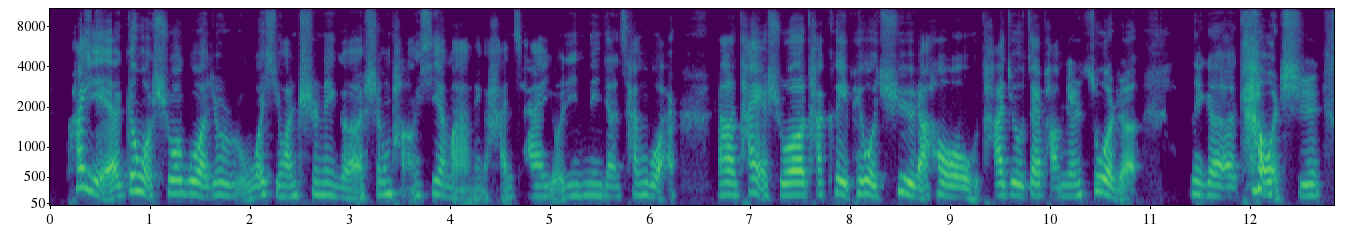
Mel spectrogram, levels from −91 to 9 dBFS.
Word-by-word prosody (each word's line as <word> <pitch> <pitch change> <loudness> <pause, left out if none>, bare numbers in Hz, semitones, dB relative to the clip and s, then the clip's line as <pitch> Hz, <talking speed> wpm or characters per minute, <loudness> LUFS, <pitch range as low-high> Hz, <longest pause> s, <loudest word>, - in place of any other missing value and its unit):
他 320 - +2
也 235 - +2
跟 265 +5 +3
我 - - +2
说 225 -1 +1
过 215 -5 +3
就 200 +3 -4
是 190 - -3
我 175 +1 -4
喜 210 -3 -7
欢 180 +2 -2
吃 210 0 -5
那 200 -2 -4
个 155 -3 -2
生 215 0 -4
螃 215 - -8
蟹 200 +1 -4
嘛， - - -6
那 - - -13
个 - - -15
韩 - - -10
餐 175 +1 -4
有 - - -7
一 180 +5 -8
那 190 0 -7
家 175 -2 -6
餐 200 +3 -6
馆 185 - 0
儿， - - -8 0.4
然 205 - 0
后 200 - +4
他 240 +5 -2
也 220 -5 +1
说 200 +2 +6
他 205 0 -3
可 205 - -4
以 410 - +5
陪 220 - -1
我 220 - +4
去， 220 +3 +1
然 180 - +3
后 175 -7 +1
他 195 - -1
就 195 -2 +2
在 195 0 +1
旁 185 - -5
边 185 +2 -4
坐 230 +3 +3
着， 345 0 -2 0.5
那 215 -2 -2
个 185 -3 +2
看 - - +3
我 210 - +5
吃， 190 +1 -2
200 Hz, 250 characters per minute, -22 LUFS, 185-215 Hz, 0.5 s, 说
